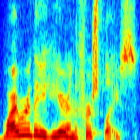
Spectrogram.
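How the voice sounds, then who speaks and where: A woman acting a police detective in a screenplay table read, questioning in a tentative, halting way. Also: a little high, expressive. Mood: probing.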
